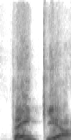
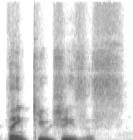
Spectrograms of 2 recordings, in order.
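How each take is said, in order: First: High, ecstatic cry of thanks; sudden high shout of praise; excited praise. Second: Said in the usual way. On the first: Real, not acted. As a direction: burst out in thanks to God. Praising God in prayer.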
